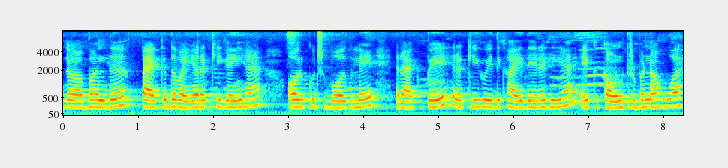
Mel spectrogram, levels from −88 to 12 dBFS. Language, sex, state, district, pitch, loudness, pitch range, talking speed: Hindi, female, Punjab, Pathankot, 215 Hz, -16 LUFS, 205-225 Hz, 160 wpm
